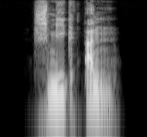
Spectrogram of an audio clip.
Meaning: 1. singular imperative of anschmiegen 2. first-person singular present of anschmiegen
- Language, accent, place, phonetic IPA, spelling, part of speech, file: German, Germany, Berlin, [ˌʃmiːk ˈan], schmieg an, verb, De-schmieg an.ogg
